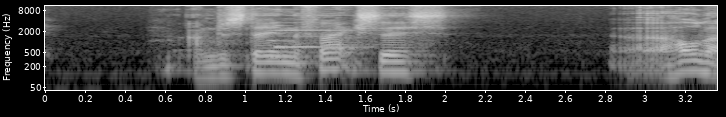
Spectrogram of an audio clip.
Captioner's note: computer beeps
